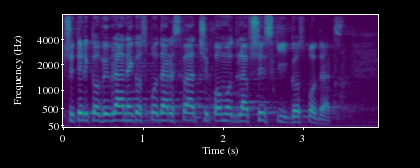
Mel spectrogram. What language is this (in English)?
Polish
